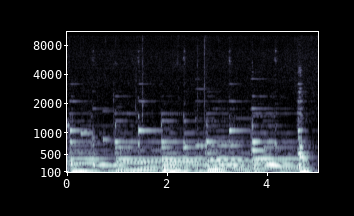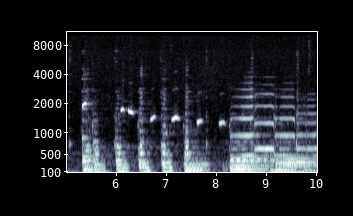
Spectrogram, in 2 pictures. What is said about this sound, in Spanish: Está silbando, cuidado conmigo, cuidado conmigo.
